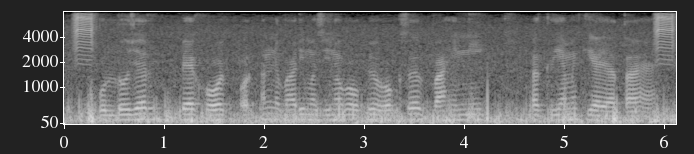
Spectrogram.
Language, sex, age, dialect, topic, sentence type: Hindi, male, 18-24, Kanauji Braj Bhasha, agriculture, statement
